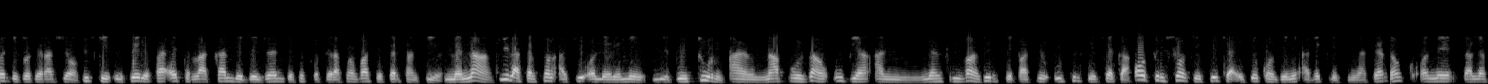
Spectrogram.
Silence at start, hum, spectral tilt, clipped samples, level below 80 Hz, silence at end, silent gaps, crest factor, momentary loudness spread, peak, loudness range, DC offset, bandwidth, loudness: 0 s; none; -10 dB/octave; under 0.1%; -76 dBFS; 0 s; none; 16 dB; 6 LU; -8 dBFS; 2 LU; under 0.1%; 4.2 kHz; -23 LUFS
